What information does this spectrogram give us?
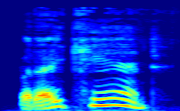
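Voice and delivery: put-on high, helpless child's protest. Ava is told to fight shadows, protesting. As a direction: plead that it's beyond you.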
